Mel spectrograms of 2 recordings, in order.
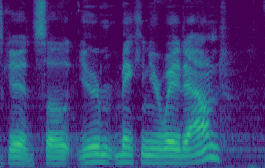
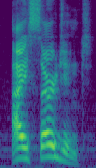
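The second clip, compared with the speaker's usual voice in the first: raised, higher call to a sergeant; yelled up; 6 semitones higher, 8 dB louder than usual. Acted. Guard to sergeant up the cliff, yelling up through the wind. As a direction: call up to someone far off. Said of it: "you can hear Gix yell up".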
